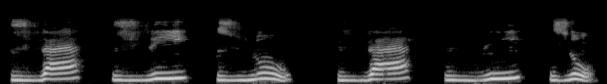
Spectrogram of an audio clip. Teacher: Jadi tidak ada aliran nafasnya ketika pengucapan huruf Zai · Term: tertahan nafasnya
